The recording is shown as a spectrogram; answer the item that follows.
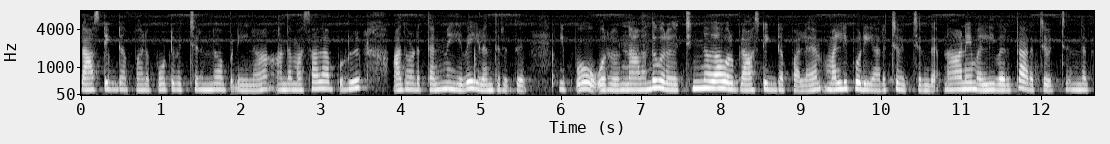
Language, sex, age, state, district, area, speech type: Tamil, female, 30-45, Tamil Nadu, Tiruppur, rural, spontaneous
